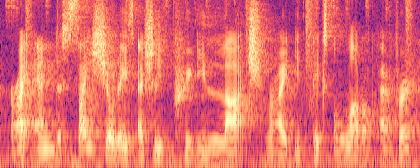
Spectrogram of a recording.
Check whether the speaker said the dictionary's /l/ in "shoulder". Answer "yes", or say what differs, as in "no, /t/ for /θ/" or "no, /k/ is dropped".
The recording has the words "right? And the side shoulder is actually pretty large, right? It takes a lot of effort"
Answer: no, /l/ is dropped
